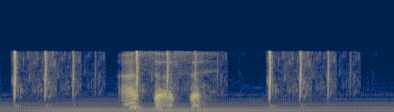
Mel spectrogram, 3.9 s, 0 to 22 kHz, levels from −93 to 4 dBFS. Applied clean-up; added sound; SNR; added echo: none; Splash, splatter; -3 dB; none.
